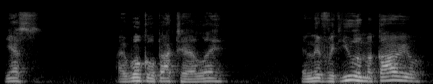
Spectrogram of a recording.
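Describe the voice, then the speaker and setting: A male actor plays a rough, proud drifter in a staged reading. His voice is a bit higher than most men's. He speaks plainly, like a stubborn elder brother. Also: moderate pace, lightly acted. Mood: heartfelt, resolute. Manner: plain-spoken, heartfelt, defiant when provoked. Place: online virtual staged reading.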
